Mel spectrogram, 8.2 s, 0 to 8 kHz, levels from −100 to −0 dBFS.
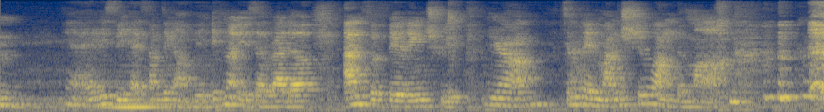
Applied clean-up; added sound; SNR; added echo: none; none; none; reverberation time 0.3 s.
